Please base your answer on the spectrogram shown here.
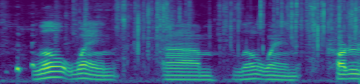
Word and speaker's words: Lil Wayne: The next item is a little Wayne. The No, Carter. not little. Lil. Lil. You have to pronounce it right, not little. Lil Wayne.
